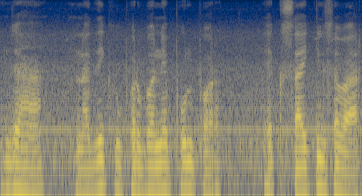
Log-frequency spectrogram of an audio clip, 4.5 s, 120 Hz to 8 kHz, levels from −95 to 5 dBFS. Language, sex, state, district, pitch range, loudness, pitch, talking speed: Hindi, male, Gujarat, Gandhinagar, 110-125 Hz, -17 LUFS, 120 Hz, 130 wpm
